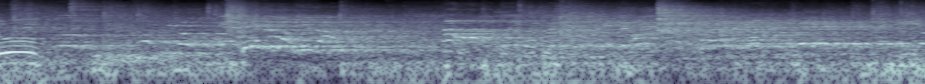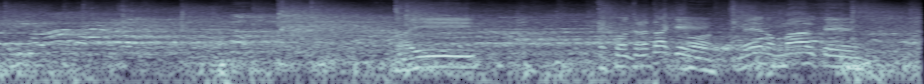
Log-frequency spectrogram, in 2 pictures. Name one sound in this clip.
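Roller skate wheels rumble across a wooden floor.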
